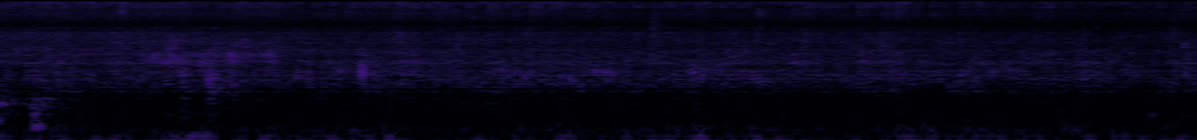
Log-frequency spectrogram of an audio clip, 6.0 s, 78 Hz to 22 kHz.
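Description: Ham sizzles and crackles steadily in a hot 8-inch Wagner cast iron skillet, a constant bright frying hiss with occasional small pops, close by and uninterrupted.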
